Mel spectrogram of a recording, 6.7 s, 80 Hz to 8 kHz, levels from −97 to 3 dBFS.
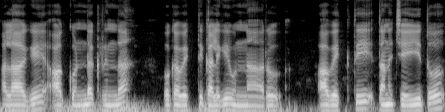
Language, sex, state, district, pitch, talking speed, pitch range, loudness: Telugu, male, Andhra Pradesh, Sri Satya Sai, 105 Hz, 110 wpm, 105-115 Hz, -19 LUFS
